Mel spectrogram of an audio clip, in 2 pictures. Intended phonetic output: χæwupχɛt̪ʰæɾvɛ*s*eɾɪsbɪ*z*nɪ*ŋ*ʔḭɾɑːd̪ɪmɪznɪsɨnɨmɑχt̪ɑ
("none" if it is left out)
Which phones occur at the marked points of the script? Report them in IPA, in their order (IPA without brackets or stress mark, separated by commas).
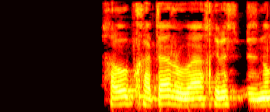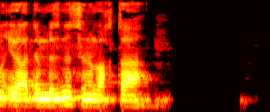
χ, z, ŋ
